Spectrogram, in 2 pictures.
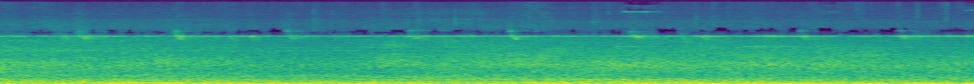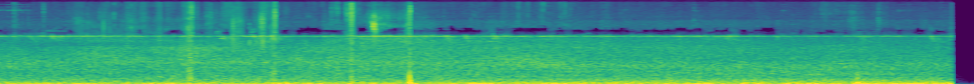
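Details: Binaurally recorded tinnitus simulation for headphones: a steady, thin high-pitched tone rings continuously over low rumbling background noise.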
